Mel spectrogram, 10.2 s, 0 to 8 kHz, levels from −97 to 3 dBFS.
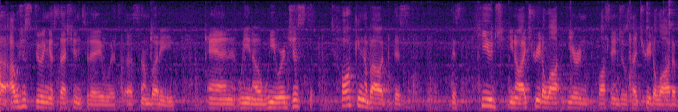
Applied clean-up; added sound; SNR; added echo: none; Engine; 15 dB; none.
